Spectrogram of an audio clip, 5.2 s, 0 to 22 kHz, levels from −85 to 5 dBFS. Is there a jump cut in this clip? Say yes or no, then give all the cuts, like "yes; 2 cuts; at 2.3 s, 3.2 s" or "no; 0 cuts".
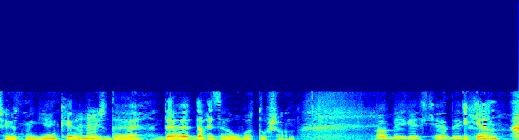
yes; 1 cut; at 2.1 s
